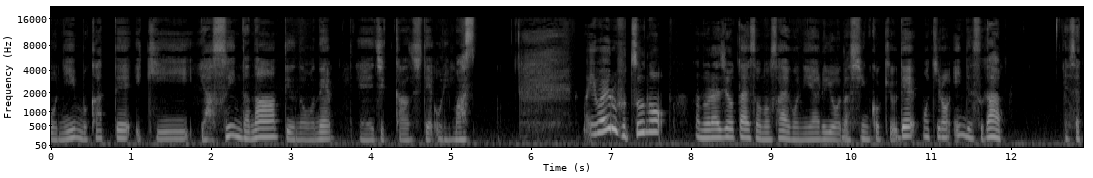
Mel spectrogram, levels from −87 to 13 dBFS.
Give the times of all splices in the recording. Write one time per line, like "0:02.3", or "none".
0:06.6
